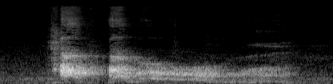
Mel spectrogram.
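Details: Rottweiler on house guard duty, caught on a home camera: two powerful, resonant barks close together, trailing into a drawn-out, lower rumbling tail lasting about two seconds.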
